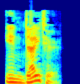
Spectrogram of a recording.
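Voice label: "indictor", British English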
